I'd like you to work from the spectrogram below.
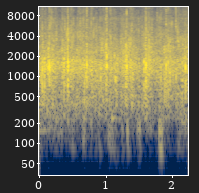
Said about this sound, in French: On peut l'applaudir.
